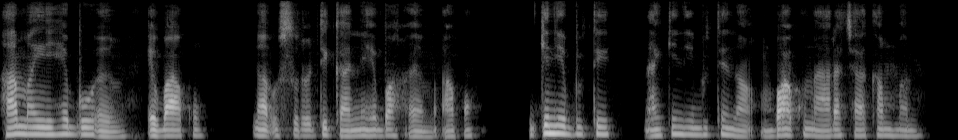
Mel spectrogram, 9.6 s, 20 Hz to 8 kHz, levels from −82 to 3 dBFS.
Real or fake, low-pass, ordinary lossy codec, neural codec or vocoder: fake; none; none; codec, 16 kHz, 0.8 kbps, ZipCodec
